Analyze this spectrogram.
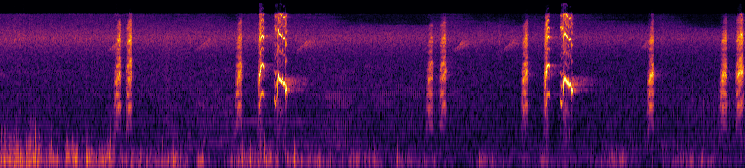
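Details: Sooty-headed bulbul song used as a lure to provoke other bulbuls to answer and sing: short bright chirps and sharp slurred notes in brief bursts every second or so, over a low murmuring background.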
